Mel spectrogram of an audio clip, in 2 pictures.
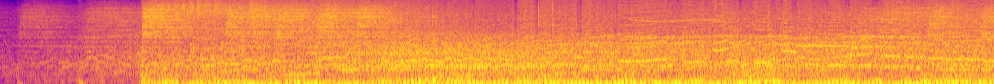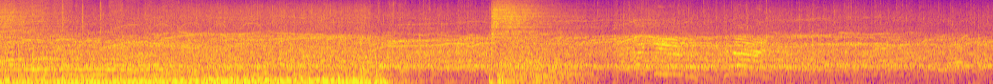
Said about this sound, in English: It's clearly raining heavily, and you've got a voice, the promoter or somebody, saying, maybe if we cheer loud enough, we can stop this rain, which is immediately overtaken by this deluge of a tsunami covering the crowd.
